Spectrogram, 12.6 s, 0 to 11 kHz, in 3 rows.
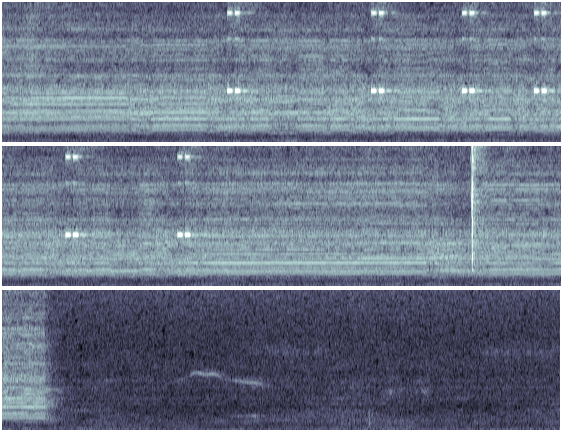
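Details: Zeiss Batis 18mm f2.8 lens on a Sony a7R II / a6000: steady high electric buzz from the lens motor with vibration for about nine seconds, ending with a click; a lens malfunction.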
